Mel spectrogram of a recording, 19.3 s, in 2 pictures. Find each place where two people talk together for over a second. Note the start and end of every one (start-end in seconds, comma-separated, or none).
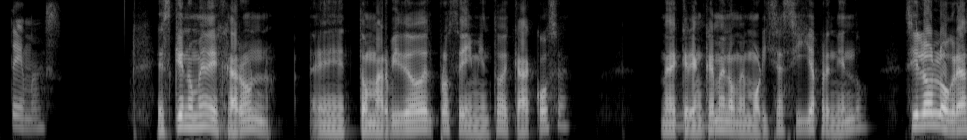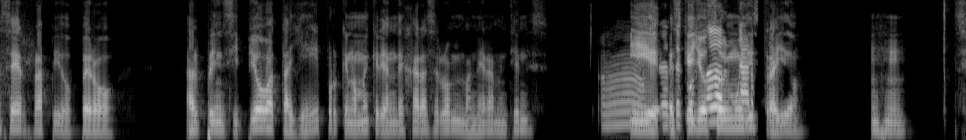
15.9-17.5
